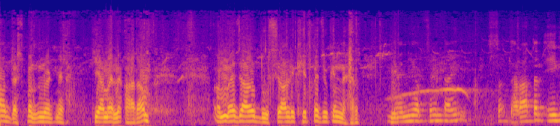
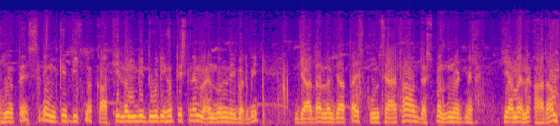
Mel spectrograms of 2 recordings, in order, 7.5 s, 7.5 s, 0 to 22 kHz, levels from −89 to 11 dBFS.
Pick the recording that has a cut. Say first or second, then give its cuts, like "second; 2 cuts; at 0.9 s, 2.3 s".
first; 1 cut; at 5.2 s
